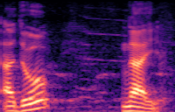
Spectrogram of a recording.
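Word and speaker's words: אֲדֹנָי: lit donc on prononce quand on voit le nom de la chaîne on dit ado nay d'accord il dit ça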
